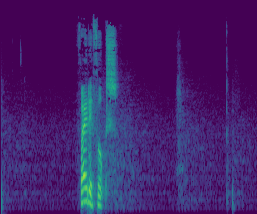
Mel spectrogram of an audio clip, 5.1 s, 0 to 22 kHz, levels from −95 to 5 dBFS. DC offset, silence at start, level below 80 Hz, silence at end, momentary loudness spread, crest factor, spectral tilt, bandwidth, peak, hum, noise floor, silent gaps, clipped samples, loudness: under 0.1%; 1.6 s; -76 dBFS; 2.8 s; 12 LU; 26 dB; -3.5 dB/octave; 15.5 kHz; -2 dBFS; none; -72 dBFS; none; under 0.1%; -21 LUFS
